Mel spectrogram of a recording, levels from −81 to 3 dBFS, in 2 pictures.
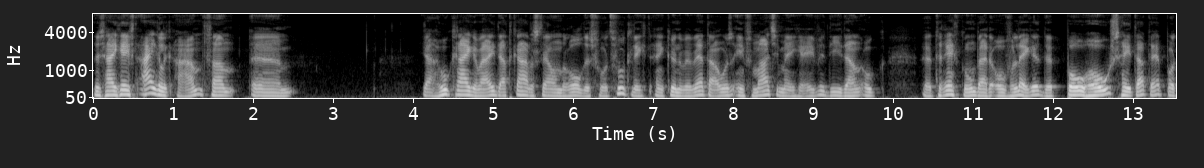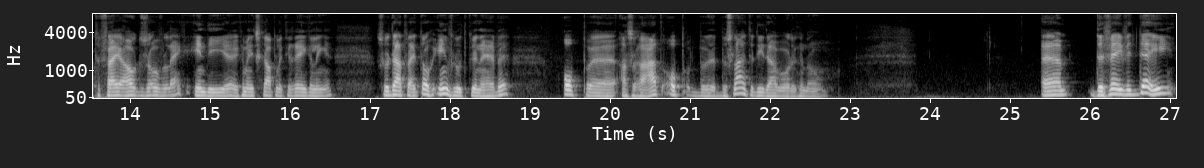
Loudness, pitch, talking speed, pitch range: -18 LUFS, 125 Hz, 135 wpm, 115-145 Hz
